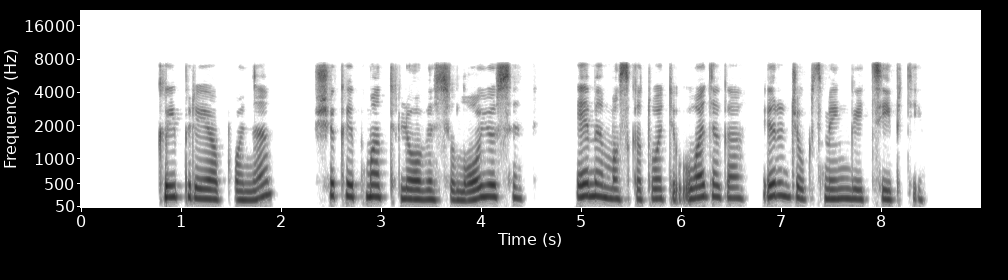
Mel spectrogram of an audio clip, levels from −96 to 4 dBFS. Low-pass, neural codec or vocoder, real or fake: 7.2 kHz; none; real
